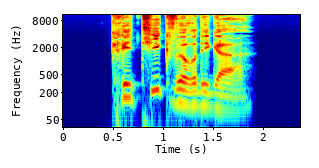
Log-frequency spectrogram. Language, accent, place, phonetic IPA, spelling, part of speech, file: German, Germany, Berlin, [kʁiˈtiːkˌvʏʁdɪɡɐ], kritikwürdiger, adjective, De-kritikwürdiger.ogg
- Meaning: 1. comparative degree of kritikwürdig 2. inflection of kritikwürdig: strong/mixed nominative masculine singular 3. inflection of kritikwürdig: strong genitive/dative feminine singular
